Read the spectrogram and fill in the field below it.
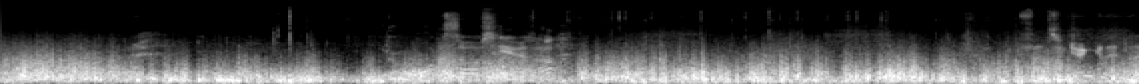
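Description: Steady wind buffeting the microphone at a wild campsite in the Lake District, a constant rushing roar under a voice throughout.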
